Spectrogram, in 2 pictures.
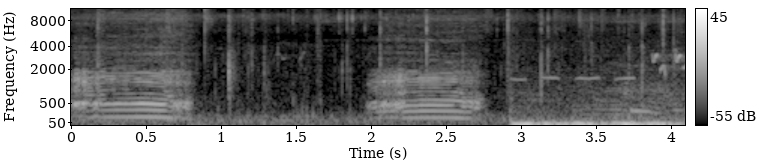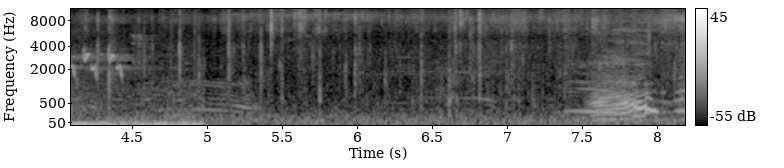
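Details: Cows roaming in the fields, one calling its friend: two drawn-out, deep, harmonic moos close together, followed by scattered rustling, a few faint chirps and some background noise.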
